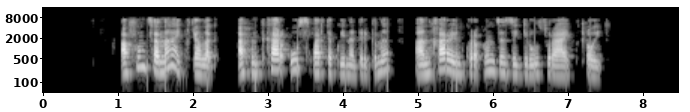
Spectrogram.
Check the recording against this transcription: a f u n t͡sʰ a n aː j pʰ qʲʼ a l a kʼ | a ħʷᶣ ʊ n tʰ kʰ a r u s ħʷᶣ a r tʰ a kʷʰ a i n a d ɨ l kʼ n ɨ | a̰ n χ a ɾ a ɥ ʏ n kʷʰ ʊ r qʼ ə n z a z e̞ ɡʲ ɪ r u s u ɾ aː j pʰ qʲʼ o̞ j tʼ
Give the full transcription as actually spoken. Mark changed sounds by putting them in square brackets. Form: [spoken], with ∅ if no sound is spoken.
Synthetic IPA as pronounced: a f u n t͡sʰ a n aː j pʰ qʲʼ a l a kʼ | a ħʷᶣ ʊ n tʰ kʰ a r u s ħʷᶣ a r tʰ a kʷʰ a i n a d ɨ [r] kʼ n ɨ | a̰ n χ a ɾ a ɥ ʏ n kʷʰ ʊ r qʼ ə n [d͡z] a z e̞ ɡʲ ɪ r u s u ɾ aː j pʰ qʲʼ o̞ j tʼ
